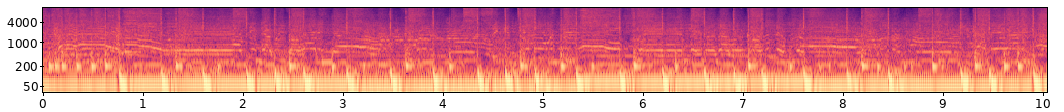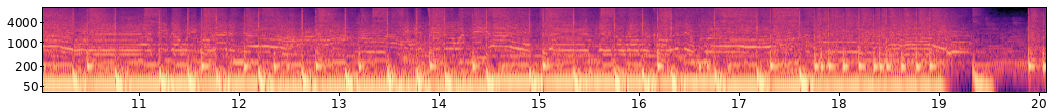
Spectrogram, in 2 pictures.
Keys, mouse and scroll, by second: 5.8 ctrl+z.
